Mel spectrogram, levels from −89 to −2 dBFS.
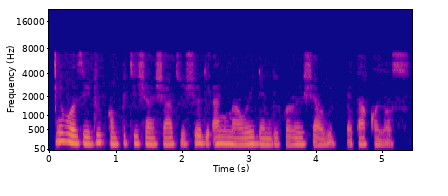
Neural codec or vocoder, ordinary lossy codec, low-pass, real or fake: none; none; 7.2 kHz; real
